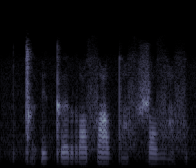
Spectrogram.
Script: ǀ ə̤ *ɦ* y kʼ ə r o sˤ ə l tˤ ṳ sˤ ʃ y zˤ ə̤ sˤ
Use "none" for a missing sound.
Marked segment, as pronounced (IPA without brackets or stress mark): ʔ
